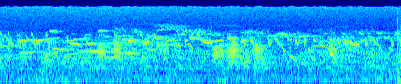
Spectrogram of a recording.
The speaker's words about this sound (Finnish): Tässä kiuru.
